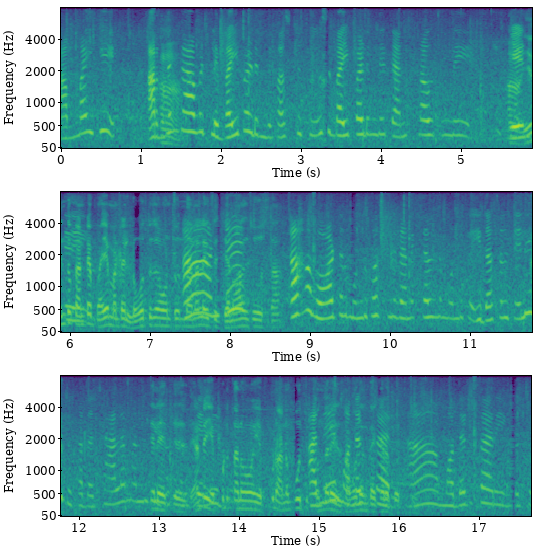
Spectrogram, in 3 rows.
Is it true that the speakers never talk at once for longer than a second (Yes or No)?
No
